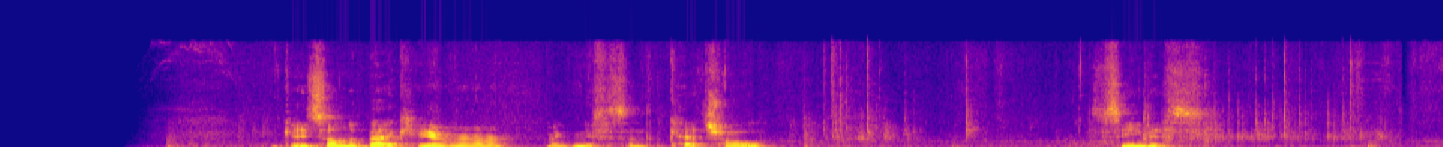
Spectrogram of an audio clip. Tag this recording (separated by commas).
Speech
